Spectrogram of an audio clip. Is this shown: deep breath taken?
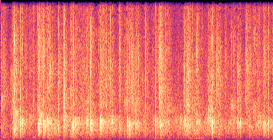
no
